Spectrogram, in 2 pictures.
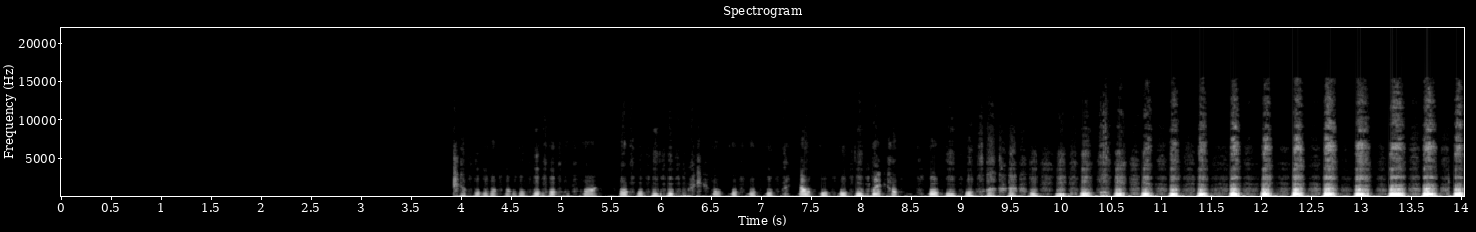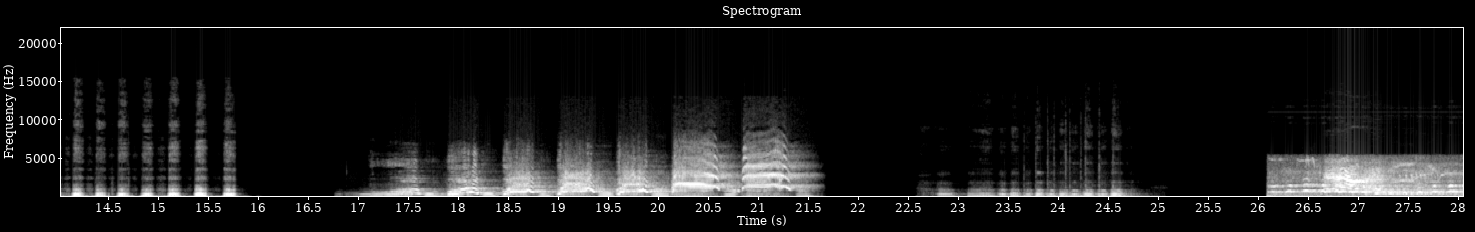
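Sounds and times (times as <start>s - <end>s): chimpanzee panting: 4.0s - 15.9s.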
